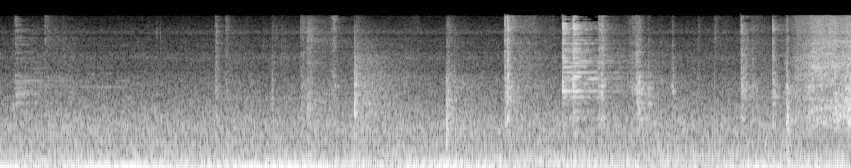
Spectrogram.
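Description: Short scrapes and clicks of a steel trowel and spatula as wax is scraped off onto the trowel and spread on the wall, over a steady low hum.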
